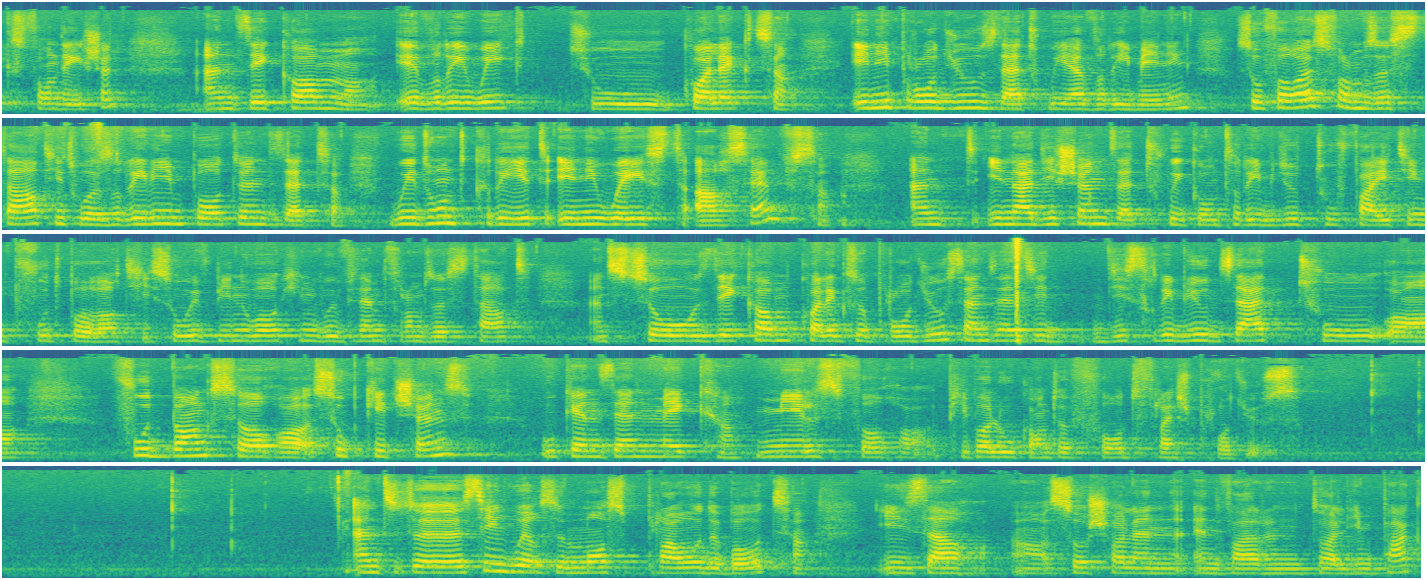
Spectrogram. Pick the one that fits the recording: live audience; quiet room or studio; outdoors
live audience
